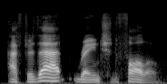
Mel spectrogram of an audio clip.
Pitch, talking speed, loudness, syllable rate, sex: 110 Hz, 180 wpm, -20 LUFS, 4.9 syllables/s, male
